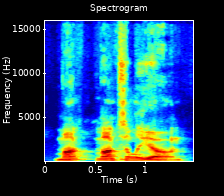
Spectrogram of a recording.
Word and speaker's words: Monteleone: Monteleone? Monteleone. Okay, Monteleone. So yeah, careful. That can kill someone if you mispronounce their name.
